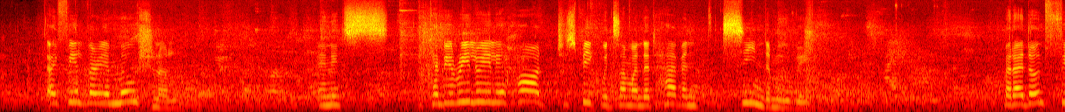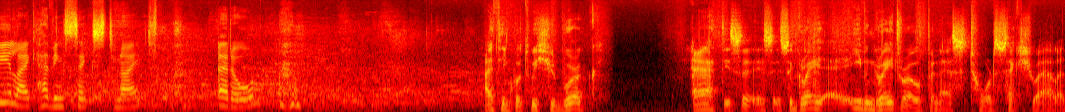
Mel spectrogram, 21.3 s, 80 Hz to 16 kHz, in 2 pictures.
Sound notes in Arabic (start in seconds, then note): 13.3 ضحك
